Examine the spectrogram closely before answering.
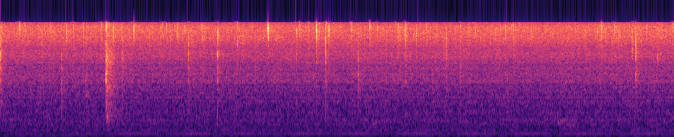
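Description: Spinach sautéing in a frying pan, a steady sizzle with a faint low hum under it and a few light clicks and taps, the sharpest about a second in.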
